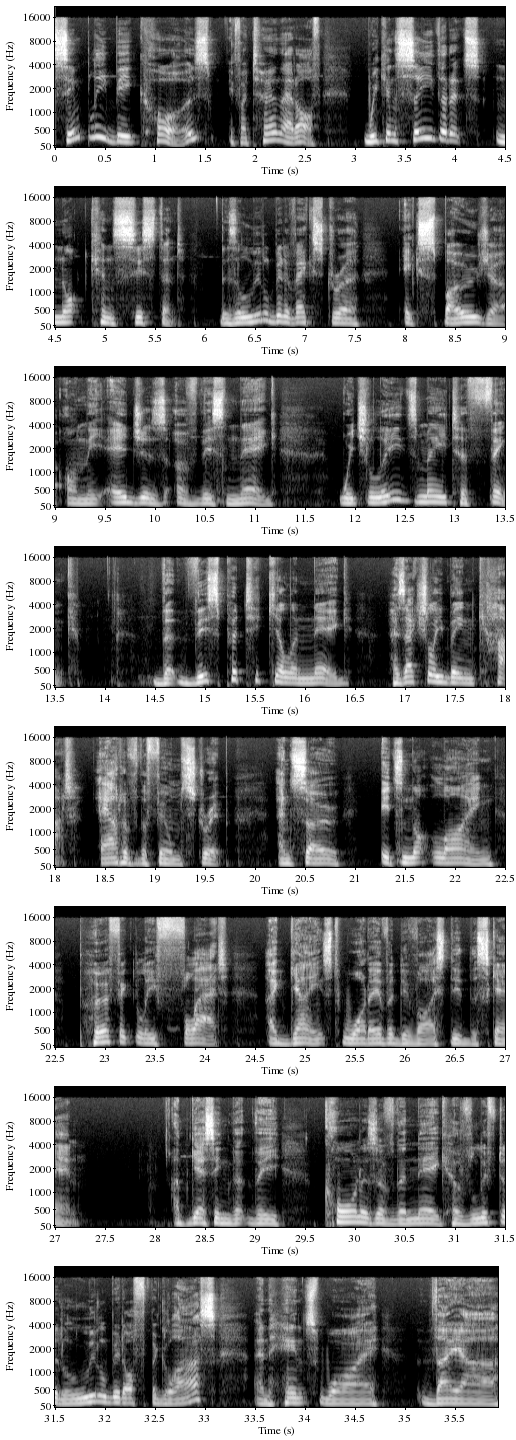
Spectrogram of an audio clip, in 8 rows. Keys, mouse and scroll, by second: 1.8 click.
